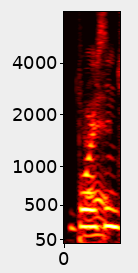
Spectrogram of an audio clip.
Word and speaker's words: Boursin: Boursin cheese. Everyone makes fun of me because I say it French, but I'm like, that's how you say it.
